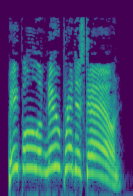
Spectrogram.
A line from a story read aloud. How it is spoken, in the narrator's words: shouts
